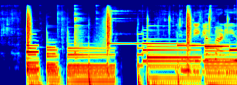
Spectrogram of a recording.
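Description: Water being poured into a metal cooking pan while making sambar, with a loud splashing gush and bright metallic ringing in bursts, broken by brief pauses.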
